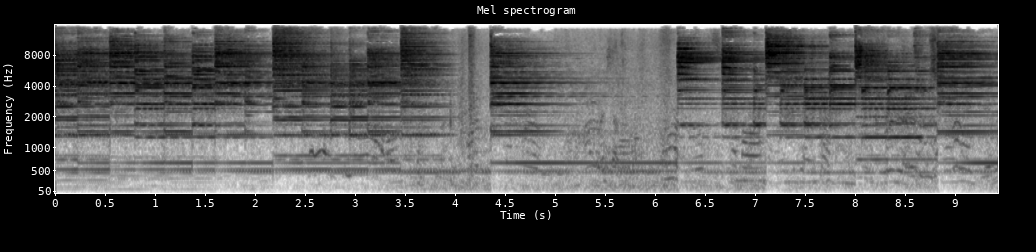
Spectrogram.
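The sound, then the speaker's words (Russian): A small skete bell rings out repeatedly, its bright metallic strikes overlapping into a sustained shimmering peal, loud, with faint voices murmuring underneath, rung at a church compound that has no classic bell tower yet. “Пока нет на подворье классической колокольни, вот такая скитовская романтика. Можно извлечь звон, а заодно и благословиться.”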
